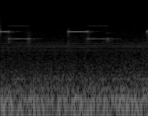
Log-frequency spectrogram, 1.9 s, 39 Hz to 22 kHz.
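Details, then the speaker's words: Air quality gas monitor with sampling tube at the corner of a mouth under a mask, oxygen reading dropping to 17.4% (normal 20-21%): high shrill beeps in quick pairs about every second, low-oxygen hazardous-atmosphere alarm. "you can hear the alarm going off that means that there is a hazardous atmosphere"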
